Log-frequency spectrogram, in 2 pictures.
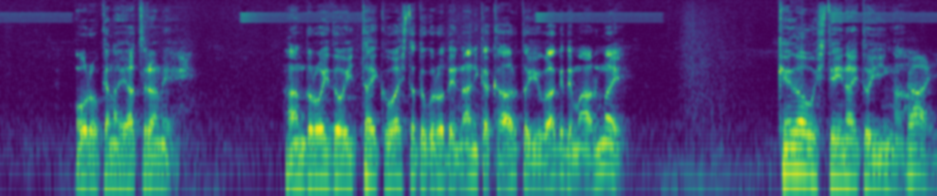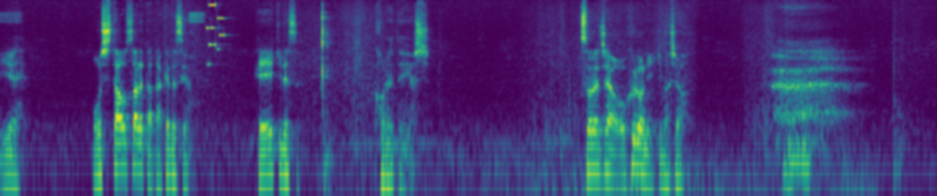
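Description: An elderly man speaks weakly and slowly, close by.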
